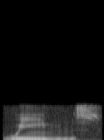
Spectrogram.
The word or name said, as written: Weems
